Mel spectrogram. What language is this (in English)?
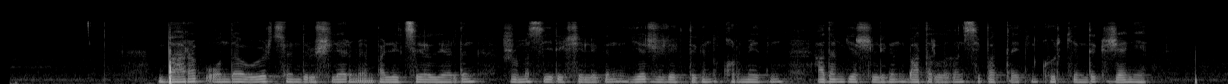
Kazakh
